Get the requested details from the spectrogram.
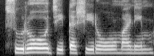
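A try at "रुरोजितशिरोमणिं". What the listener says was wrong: Fourth line, first word. Rurojita. I think you said Surojita by mistake.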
